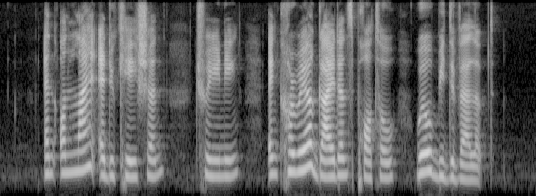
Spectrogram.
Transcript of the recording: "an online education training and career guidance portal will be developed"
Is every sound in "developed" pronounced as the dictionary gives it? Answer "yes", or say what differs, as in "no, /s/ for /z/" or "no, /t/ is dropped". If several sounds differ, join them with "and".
yes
